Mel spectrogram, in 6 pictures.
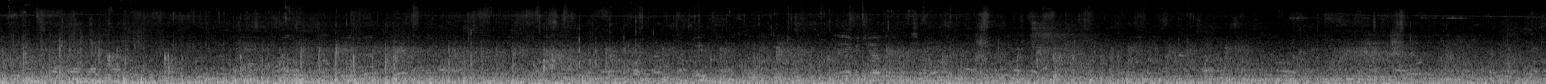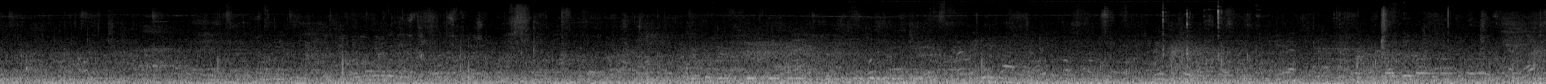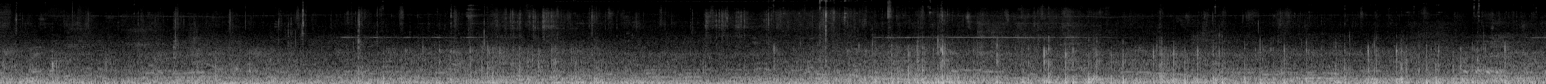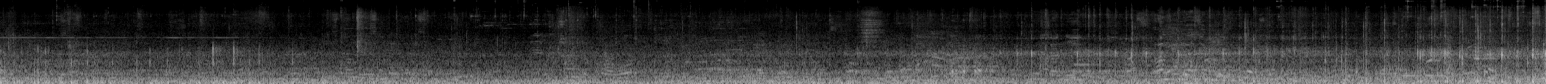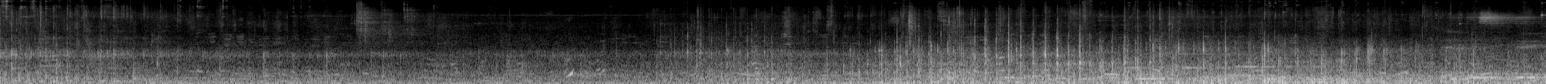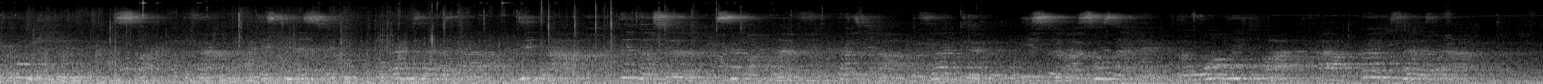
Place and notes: {
  "title": "Rouen, France - Rouen station",
  "date": "2016-07-23 14:40:00",
  "description": "A trip into the Rouen station, on a saturday afternoon, and taking the train to Paris.",
  "latitude": "49.45",
  "longitude": "1.09",
  "altitude": "35",
  "timezone": "Europe/Paris"
}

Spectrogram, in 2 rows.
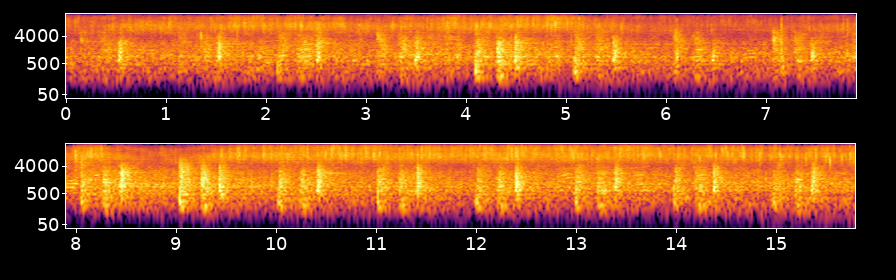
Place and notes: {
  "title": "Irma Pedersens Gade, Aarhus, Danmark - Aarhus Havnebassin",
  "date": "2019-01-07 14:00:00",
  "latitude": "56.16",
  "longitude": "10.23",
  "altitude": "10",
  "timezone": "Europe/Copenhagen"
}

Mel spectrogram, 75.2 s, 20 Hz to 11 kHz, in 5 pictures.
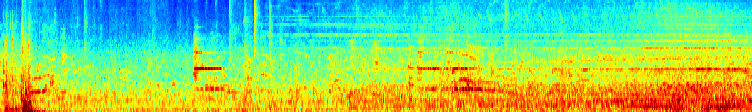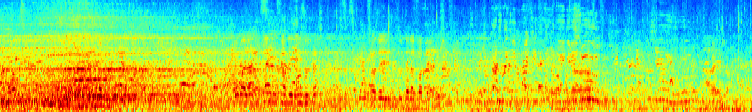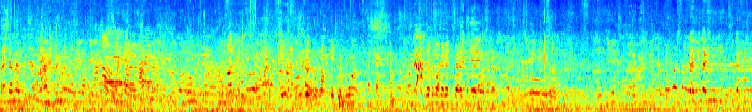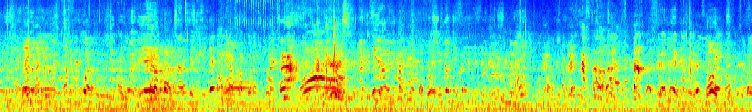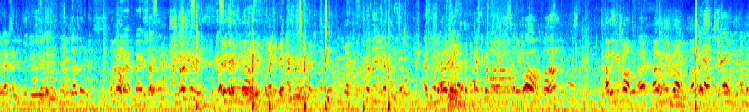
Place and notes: {
  "title": "Tours, France - Anatole France station",
  "date": "2017-08-12 16:40:00",
  "description": "Recording of the tramways passing by in the Anatole France station, and noisy young people playing nearby.",
  "latitude": "47.40",
  "longitude": "0.69",
  "altitude": "55",
  "timezone": "Europe/Paris"
}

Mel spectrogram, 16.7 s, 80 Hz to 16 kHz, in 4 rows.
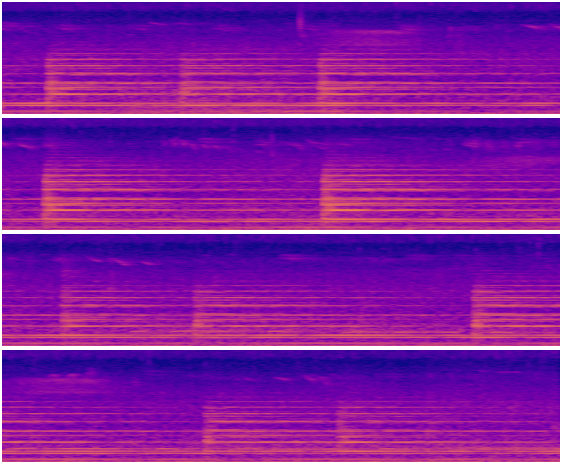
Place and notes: {
  "title": "Chamesson, France - Bells ringing in a small village",
  "date": "2017-07-31 12:00:00",
  "description": "In this small village of the Burgundy area, we are in a very old wash-house, renovated by township. Nearby the Seine river, we are waiting the rains stops, it makes a inconspicuous music on the Seine water, absolutely dull like a lake here. At 12 a.m., the bell is ringing time and angelus. It's a lovely ambiance.",
  "latitude": "47.79",
  "longitude": "4.54",
  "altitude": "241",
  "timezone": "Europe/Paris"
}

